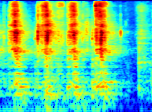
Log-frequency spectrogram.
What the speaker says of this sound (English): I'm going to just take my pocket knife, kind of scrape this lower ring, get some of that pithy stuff off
